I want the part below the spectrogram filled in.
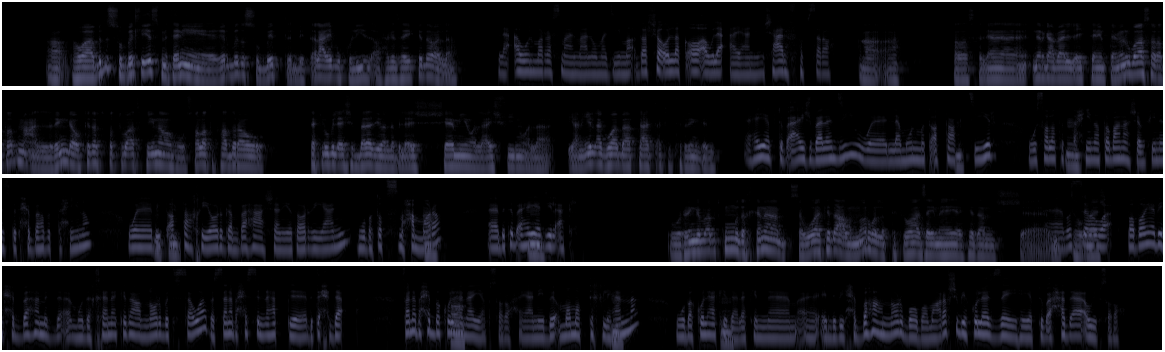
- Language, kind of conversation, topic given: Arabic, podcast, إيه أكتر ذكرى ليك مرتبطة بأكلة بتحبها؟
- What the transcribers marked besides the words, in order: in Italian: "بكلويز"; laughing while speaking: "عارفة"; tapping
